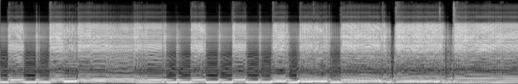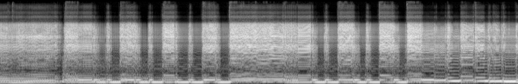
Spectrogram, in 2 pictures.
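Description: Guitar played through a Way Huge Swollen Pickle Jumbo Fuzz MKIII pedal with the scoop switched off, giving a thick, saturated, sustained fuzz tone with chords and riffs that stays loud and continuous throughout, with no talking.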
